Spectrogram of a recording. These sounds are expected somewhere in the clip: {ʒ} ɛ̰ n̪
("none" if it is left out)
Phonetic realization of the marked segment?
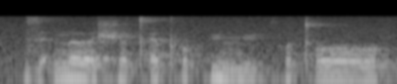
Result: z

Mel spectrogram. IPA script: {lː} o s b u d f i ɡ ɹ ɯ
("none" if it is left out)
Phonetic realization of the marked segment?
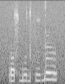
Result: ɾ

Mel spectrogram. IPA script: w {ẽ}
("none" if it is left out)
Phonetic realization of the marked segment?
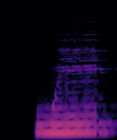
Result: ẽ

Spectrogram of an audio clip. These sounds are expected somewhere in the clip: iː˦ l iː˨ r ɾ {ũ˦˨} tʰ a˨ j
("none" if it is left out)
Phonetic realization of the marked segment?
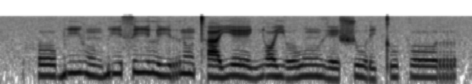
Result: ũ˦˨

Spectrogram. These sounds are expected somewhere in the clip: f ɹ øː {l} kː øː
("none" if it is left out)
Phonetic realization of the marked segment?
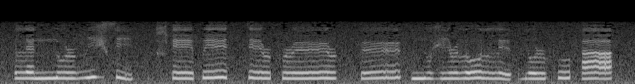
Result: ɹ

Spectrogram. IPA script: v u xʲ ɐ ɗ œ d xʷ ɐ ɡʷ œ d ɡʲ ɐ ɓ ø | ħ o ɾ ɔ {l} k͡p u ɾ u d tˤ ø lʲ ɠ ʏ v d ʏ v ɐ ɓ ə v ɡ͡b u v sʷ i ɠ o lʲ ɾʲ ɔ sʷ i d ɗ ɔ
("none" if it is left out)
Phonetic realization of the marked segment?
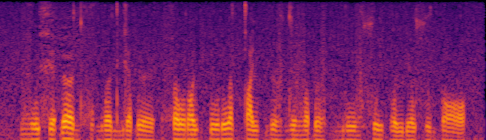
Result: lʲ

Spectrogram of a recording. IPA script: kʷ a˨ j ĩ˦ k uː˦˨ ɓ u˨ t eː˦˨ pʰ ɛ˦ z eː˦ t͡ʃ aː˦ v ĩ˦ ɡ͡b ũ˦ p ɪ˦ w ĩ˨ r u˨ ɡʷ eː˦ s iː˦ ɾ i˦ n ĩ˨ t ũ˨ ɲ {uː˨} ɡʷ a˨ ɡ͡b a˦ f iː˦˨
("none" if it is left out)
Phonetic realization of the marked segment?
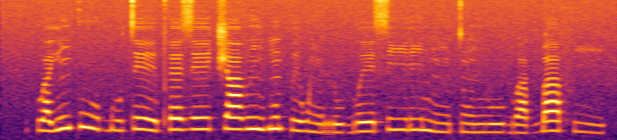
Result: uː˨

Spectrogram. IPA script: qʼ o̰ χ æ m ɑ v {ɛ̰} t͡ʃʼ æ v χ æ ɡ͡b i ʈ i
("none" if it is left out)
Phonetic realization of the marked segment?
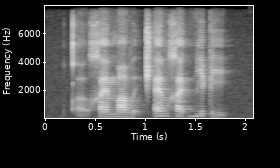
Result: ɛ̰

